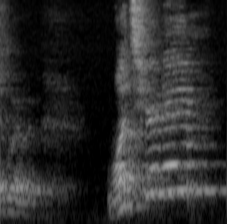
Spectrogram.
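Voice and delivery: high-pitched puzzled double take; baffled. Retold or imitated. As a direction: ask in mock bafflement, pitch leaping up. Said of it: "Alexander the Great is a little baffled".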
